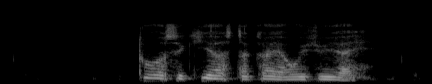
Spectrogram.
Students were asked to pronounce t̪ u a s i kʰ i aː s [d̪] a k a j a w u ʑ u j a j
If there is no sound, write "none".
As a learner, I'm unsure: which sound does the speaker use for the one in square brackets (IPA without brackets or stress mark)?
t̪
